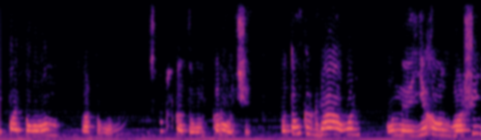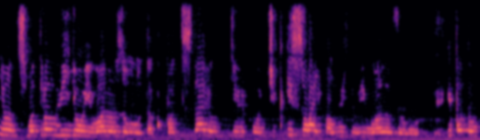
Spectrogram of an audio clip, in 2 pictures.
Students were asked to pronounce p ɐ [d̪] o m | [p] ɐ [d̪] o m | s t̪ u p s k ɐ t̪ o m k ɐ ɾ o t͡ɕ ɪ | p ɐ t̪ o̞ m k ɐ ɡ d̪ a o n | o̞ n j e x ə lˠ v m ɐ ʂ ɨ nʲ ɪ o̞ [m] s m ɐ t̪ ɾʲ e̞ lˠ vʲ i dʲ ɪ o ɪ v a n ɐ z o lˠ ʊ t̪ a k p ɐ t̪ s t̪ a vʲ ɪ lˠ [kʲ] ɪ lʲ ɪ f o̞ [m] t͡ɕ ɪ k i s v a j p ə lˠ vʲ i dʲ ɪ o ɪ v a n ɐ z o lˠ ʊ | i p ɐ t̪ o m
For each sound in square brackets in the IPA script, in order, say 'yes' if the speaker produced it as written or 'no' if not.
no, no, no, no, no, no

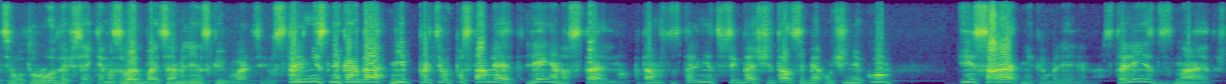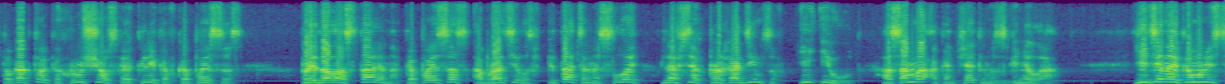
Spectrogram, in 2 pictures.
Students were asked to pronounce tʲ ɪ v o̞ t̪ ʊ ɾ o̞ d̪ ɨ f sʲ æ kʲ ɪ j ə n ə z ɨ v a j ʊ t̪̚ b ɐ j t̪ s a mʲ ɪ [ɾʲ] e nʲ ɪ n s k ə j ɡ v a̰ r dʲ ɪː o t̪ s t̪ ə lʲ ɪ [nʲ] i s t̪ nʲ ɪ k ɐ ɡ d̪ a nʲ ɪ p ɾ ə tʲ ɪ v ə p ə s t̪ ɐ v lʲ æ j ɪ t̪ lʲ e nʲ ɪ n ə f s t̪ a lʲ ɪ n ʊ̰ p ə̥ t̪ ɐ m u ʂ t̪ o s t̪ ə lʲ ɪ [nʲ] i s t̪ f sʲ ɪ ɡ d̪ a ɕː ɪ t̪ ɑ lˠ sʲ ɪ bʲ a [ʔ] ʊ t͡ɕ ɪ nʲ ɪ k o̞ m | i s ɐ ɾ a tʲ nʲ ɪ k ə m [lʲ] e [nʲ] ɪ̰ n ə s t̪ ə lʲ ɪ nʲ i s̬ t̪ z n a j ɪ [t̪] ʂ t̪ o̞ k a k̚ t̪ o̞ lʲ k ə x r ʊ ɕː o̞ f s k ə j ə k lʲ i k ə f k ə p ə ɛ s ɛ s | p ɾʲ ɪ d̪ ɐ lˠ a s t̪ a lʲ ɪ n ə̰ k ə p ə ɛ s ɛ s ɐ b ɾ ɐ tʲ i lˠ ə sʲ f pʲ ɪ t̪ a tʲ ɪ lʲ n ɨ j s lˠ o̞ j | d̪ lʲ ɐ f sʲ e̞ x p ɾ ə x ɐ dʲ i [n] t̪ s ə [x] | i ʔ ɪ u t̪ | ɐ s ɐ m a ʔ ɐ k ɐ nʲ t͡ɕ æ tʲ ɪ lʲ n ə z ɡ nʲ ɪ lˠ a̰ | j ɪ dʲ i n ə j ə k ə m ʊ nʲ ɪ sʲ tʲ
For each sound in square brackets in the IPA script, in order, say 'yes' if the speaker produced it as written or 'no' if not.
no, yes, yes, yes, yes, yes, yes, no, no

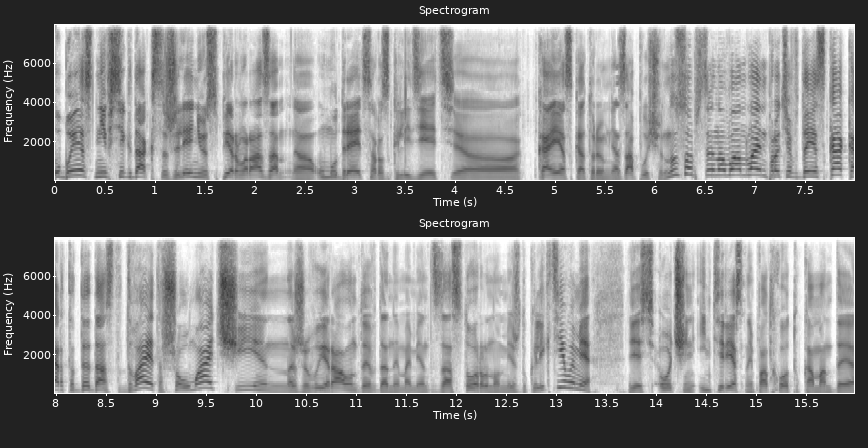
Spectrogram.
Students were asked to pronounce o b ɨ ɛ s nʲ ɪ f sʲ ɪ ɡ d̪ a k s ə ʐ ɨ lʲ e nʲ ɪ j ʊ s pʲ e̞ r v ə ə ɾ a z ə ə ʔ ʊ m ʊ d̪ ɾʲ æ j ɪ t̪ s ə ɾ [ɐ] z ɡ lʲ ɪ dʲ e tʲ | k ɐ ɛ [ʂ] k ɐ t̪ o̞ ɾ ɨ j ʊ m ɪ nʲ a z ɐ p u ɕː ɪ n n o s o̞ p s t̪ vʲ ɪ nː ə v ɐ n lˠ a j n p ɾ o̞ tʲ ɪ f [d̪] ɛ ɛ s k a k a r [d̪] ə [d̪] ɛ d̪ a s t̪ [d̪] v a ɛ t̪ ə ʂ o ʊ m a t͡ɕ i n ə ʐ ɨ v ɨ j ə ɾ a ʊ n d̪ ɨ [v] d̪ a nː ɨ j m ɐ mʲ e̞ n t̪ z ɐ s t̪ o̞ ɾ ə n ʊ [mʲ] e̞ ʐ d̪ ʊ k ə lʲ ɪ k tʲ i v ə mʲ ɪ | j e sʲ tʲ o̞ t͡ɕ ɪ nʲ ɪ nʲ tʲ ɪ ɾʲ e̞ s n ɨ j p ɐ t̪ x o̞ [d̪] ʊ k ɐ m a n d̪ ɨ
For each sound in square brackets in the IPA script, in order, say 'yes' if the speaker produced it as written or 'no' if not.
no, no, yes, no, yes, yes, yes, yes, no

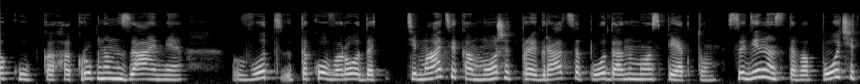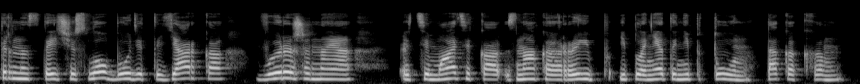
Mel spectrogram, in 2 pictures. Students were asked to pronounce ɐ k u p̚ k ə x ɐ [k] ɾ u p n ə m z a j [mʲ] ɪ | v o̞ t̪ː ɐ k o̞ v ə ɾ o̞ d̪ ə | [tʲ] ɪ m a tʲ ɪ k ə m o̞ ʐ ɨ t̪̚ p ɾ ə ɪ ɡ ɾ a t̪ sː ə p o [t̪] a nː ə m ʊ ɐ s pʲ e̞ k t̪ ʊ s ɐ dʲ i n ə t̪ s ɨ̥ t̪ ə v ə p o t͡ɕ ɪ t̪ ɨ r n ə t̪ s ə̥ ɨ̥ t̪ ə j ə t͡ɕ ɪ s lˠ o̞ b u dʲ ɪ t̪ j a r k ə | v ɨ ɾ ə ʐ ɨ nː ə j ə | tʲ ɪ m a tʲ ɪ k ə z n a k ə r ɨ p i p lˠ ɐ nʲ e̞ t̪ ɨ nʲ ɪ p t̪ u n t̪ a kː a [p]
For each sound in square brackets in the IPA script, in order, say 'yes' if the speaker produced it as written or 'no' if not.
yes, yes, yes, no, no

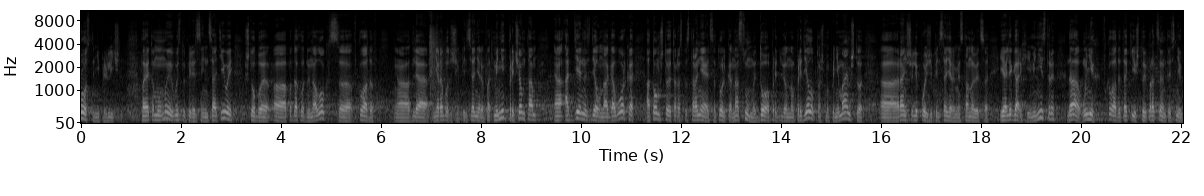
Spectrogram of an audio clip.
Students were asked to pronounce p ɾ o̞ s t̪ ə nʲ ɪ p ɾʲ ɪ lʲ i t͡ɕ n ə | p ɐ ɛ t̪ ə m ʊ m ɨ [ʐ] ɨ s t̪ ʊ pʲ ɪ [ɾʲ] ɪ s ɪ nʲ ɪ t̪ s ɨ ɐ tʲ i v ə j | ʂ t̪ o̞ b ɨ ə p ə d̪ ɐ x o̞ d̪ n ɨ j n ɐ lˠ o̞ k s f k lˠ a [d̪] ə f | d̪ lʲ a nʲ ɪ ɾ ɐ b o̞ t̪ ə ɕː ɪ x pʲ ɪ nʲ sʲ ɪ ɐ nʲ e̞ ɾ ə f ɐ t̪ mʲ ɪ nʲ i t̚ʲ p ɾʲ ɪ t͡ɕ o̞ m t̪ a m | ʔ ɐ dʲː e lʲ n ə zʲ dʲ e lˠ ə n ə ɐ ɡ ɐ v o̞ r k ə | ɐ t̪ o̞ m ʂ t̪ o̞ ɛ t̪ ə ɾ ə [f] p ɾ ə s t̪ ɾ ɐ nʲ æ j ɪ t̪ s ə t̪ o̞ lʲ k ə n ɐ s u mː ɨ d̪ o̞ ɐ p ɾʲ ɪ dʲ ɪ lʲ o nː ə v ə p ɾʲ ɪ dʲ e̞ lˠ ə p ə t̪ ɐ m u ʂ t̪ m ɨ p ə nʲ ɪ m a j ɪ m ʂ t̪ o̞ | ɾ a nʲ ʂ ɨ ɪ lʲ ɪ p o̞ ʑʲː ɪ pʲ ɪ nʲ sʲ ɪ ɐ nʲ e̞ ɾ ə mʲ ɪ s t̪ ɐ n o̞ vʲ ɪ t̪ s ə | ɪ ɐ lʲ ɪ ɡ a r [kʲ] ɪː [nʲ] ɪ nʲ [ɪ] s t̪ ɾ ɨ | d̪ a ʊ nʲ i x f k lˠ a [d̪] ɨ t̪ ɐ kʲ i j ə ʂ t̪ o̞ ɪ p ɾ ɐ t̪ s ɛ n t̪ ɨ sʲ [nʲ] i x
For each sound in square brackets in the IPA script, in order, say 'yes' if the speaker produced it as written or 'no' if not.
no, no, yes, no, no, no, no, yes, yes

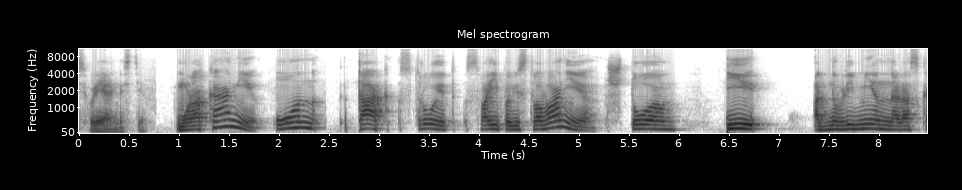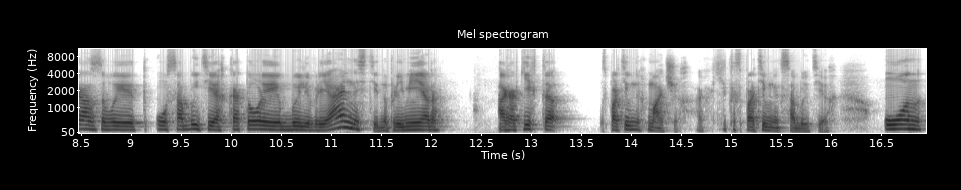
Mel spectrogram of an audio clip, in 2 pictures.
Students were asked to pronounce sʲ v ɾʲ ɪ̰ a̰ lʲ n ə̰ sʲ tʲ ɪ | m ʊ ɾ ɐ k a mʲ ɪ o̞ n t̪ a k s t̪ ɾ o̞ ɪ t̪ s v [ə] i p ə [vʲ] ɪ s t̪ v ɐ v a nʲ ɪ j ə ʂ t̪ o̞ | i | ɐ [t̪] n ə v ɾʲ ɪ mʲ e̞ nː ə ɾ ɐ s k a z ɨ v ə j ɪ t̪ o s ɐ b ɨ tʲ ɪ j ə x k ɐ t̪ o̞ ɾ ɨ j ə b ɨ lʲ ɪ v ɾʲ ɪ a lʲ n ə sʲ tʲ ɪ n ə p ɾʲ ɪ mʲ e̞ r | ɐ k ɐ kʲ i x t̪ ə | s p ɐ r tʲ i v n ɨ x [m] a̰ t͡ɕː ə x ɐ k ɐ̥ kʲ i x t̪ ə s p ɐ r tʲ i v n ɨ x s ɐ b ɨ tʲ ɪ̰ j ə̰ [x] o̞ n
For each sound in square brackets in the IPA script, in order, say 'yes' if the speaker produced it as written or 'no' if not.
no, yes, no, yes, yes

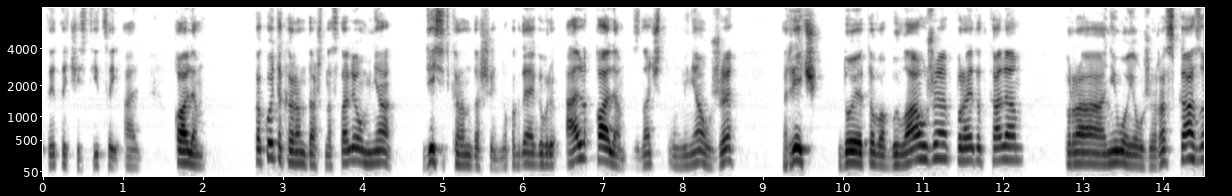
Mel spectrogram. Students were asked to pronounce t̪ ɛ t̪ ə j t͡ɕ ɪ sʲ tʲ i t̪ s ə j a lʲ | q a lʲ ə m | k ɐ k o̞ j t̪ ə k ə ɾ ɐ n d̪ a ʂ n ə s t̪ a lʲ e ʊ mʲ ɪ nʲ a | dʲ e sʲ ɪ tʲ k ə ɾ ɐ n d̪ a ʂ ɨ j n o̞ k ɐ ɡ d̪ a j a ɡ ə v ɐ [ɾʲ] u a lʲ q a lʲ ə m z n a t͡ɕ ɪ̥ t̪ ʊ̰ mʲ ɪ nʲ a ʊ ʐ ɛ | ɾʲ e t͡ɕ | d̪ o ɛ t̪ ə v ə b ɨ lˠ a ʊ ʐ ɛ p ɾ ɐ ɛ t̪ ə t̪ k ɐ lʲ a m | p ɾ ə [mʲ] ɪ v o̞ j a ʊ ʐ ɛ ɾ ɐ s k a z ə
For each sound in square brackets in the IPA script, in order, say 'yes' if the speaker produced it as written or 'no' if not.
yes, no

